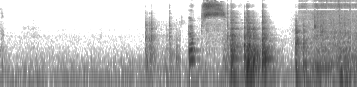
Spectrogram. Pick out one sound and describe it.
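A metal pot clatters onto a stove.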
